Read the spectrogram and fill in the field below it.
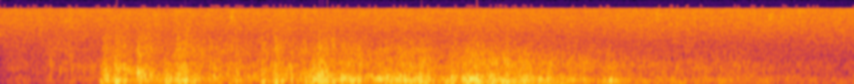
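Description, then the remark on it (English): A loud rumble of thunder breaks in and rolls on for several seconds over steady rainfall, then slowly fades, leaving the rain hissing in the background. “By the way, the storm has not really subsided.”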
